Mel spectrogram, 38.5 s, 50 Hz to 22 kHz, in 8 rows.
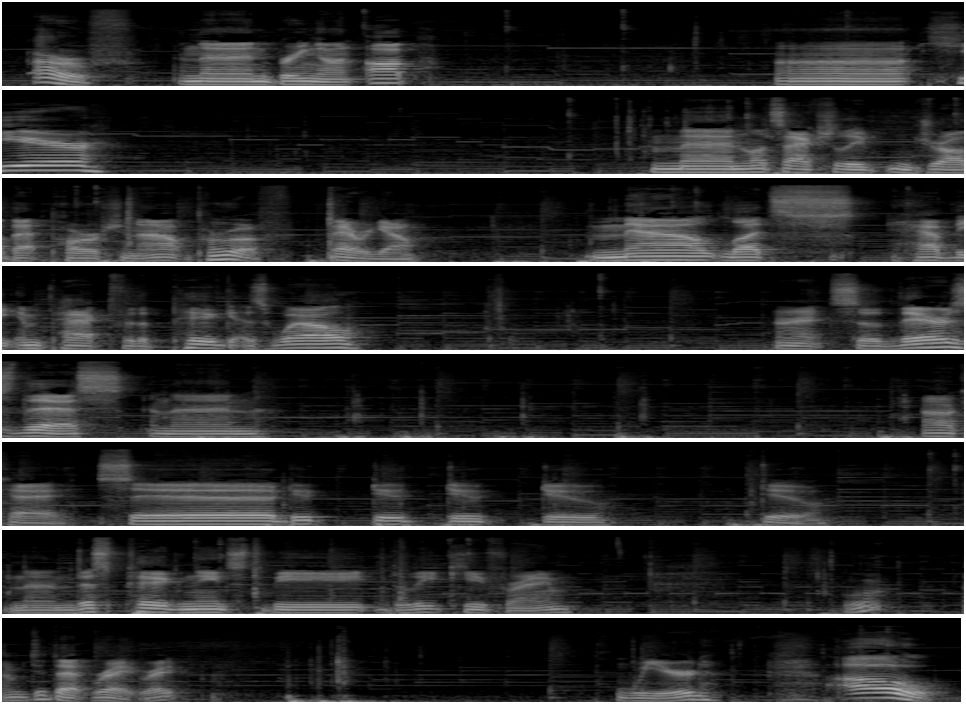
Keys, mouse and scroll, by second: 2.5 click, 4.2-7.7 drag, 8.5 right click, 8.7 g, 10.0 click, 10.2 space, 11.3 space, 12.7 ctrl+Tab, 13.1 right click, 14.1-17.4 drag, 20.2 Left, 20.9 Left, 21.2 Right, 21.7 Right, 22.3 Right, 23.6 Left, 25.3 Right, 25.9 Right, 26.2 Right, 26.7 Right, 27.7 Right, 28.6 right click, 29.8 shift+right click, 30.8 Delete, 35.6 ctrl+z, 38.0-38.4 right drag.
